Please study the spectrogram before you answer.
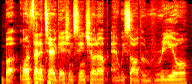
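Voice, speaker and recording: A man's voice: lowish voice, fairly even intonation, moderate pace. A man co-hosting a casual podcast, eagerly leading topics and recapping episodes. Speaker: podcast co-host. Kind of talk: casual chat.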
